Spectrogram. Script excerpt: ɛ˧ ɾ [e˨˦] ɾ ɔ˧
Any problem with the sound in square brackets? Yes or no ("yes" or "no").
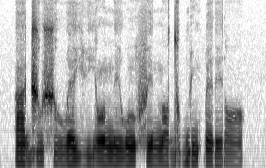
yes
